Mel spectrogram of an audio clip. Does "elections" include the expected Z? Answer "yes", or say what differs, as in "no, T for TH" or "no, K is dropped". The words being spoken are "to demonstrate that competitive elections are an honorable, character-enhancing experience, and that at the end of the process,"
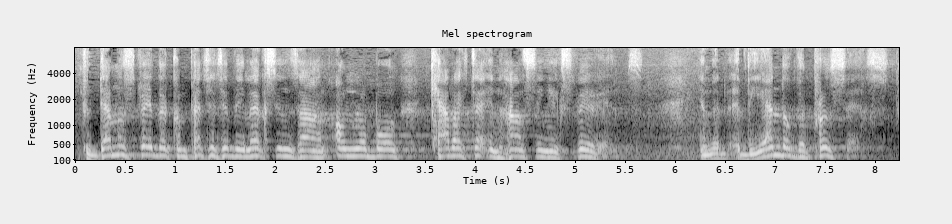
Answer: yes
